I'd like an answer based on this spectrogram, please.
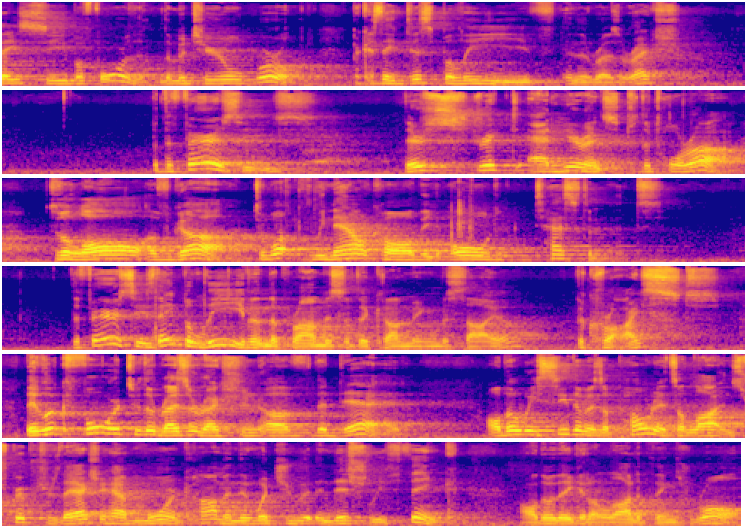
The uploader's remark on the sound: filled in at a local sister parish and preached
